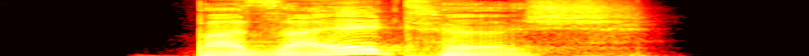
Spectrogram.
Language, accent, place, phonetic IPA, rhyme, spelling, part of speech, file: German, Germany, Berlin, [baˈzaltɪʃ], -altɪʃ, basaltisch, adjective, De-basaltisch.ogg
- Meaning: basaltic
